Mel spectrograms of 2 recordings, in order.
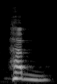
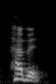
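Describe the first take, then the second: First: The final b stops with no echo. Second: The final b is released with an echo. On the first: "I didn't do this here now" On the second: "with qalqala sound, with echo sound"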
